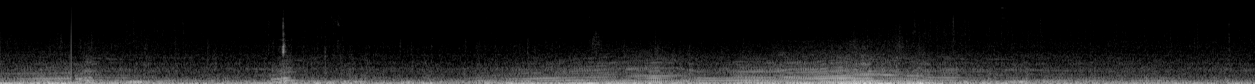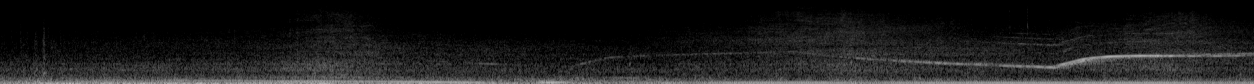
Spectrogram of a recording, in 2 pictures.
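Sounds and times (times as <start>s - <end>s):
car engine revving down and idling: 0.0s - 25.0s
tyres hissing on wet road: 12.7s - 17.5s, 19.1s - 22.6s, 23.4s - 25.0s
distant siren wailing: 17.2s - 25.0s.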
